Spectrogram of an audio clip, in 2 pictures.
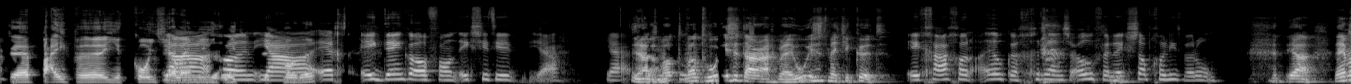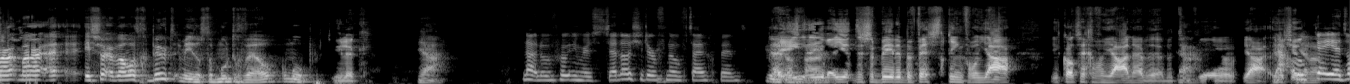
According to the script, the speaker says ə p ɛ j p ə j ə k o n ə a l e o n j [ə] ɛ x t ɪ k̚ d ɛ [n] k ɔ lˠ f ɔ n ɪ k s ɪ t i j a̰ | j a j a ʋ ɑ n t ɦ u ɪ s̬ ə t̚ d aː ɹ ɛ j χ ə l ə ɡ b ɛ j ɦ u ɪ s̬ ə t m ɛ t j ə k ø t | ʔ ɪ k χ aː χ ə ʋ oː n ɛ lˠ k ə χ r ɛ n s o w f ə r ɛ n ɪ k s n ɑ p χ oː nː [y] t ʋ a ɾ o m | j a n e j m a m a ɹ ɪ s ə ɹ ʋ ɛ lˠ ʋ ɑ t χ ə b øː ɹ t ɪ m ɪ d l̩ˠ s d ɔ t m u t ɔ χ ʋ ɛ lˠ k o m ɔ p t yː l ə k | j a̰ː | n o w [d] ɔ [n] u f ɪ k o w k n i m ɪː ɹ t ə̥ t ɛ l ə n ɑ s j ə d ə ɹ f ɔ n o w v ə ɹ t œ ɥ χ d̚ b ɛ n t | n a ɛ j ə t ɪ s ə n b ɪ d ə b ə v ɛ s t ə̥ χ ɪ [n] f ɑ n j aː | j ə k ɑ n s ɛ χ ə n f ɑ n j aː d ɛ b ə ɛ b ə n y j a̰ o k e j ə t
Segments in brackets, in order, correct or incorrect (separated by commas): incorrect, incorrect, incorrect, correct, correct, incorrect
